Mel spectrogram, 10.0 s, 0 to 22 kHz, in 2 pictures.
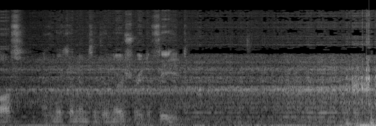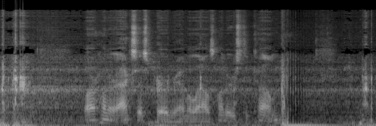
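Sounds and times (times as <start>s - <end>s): tractor engine and mower running: 0.2s - 10.0s.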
